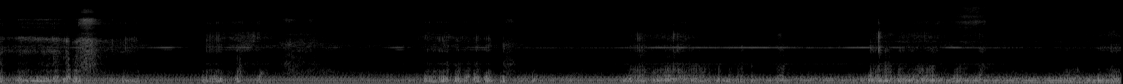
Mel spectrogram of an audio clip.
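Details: 17-week-old American Bully puppy asleep, low rumbling, rattling snores in slow repeated breaths; dog snoring.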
